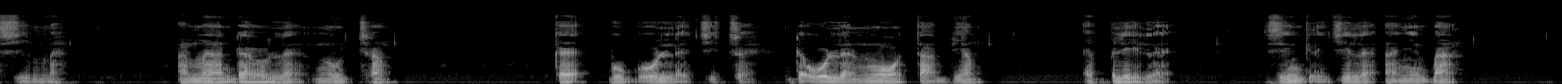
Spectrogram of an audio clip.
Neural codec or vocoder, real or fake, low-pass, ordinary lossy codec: none; real; 10.8 kHz; AAC, 32 kbps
